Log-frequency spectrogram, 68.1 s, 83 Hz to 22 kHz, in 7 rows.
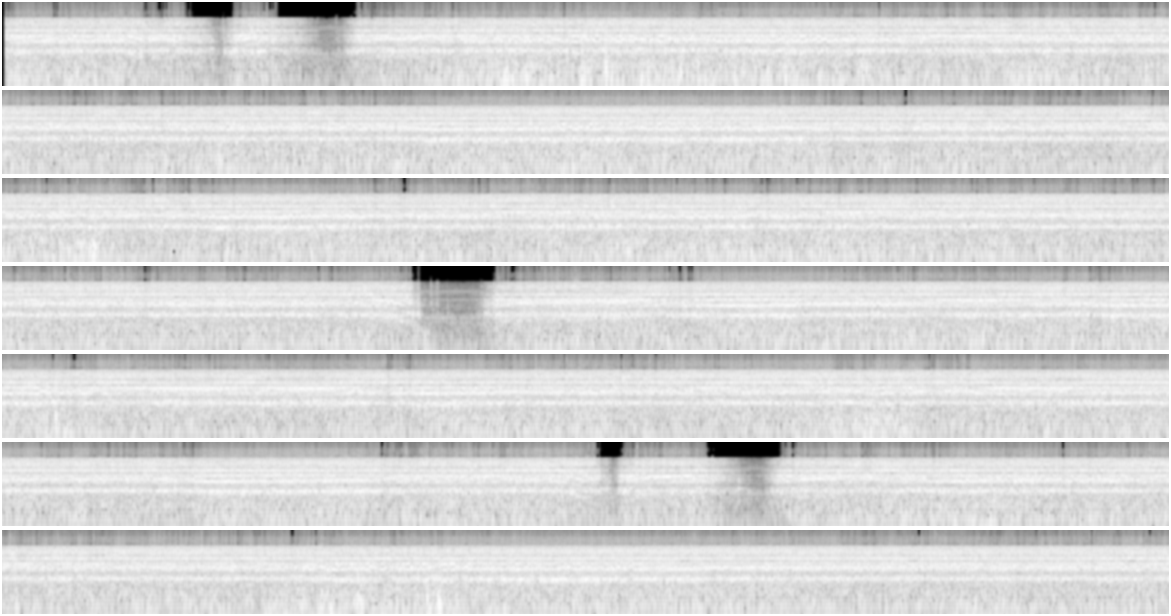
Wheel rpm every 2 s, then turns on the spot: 160, 90, 220, 220, 230, 230, 230, 210, 220, 230, 230, 230, 220, 230, 230, 230, 110, 210, 220, 220, 220, 220, 230, 230, 230, 220, 190, 110, 230, 230, 230, 210, 230, 230.
none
